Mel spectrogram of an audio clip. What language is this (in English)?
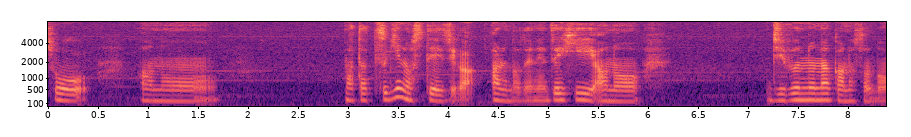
Japanese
